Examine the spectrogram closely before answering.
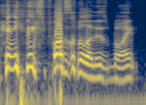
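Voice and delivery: loud, high, laughing exasperation; giggly disbelief. Real, not acted.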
